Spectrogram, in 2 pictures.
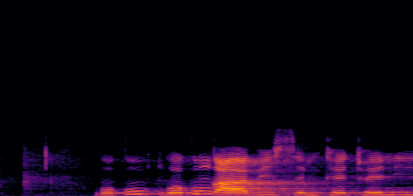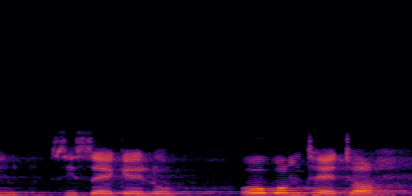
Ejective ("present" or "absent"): absent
